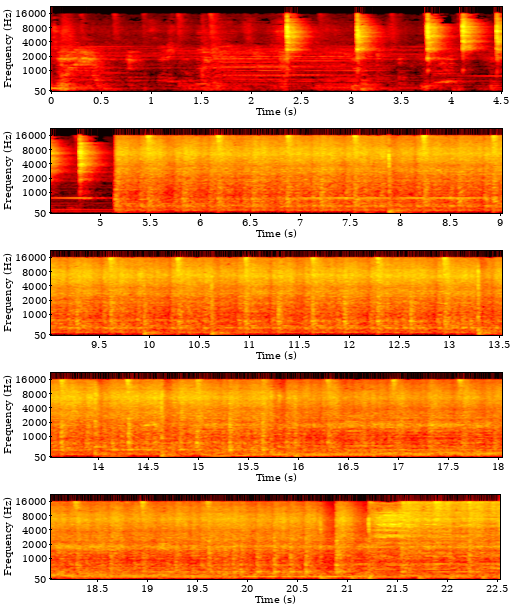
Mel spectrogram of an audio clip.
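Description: A live rock band starting a song. After a few separate sharp hits, drum kit and electric guitar come in loud together about five seconds in and play on at full volume with a driving beat.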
